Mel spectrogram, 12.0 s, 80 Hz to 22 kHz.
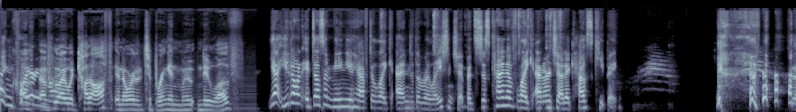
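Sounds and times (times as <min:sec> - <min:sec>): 
speech: 0:00.0 - 0:09.4, 0:10.7 - 0:11.9
cat meowing: 0:09.5 - 0:10.2
laughter: 0:10.8 - 0:11.9.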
